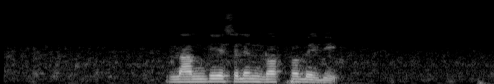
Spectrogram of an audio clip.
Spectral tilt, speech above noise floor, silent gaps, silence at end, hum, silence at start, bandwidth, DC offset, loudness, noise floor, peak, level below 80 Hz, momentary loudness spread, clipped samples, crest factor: -10 dB/octave; 35 dB; none; 1.55 s; none; 1.65 s; 11 kHz; under 0.1%; -23 LUFS; -57 dBFS; -6 dBFS; -54 dBFS; 10 LU; under 0.1%; 20 dB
